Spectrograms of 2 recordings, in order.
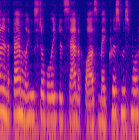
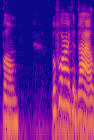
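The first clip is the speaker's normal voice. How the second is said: usual speaking voice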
